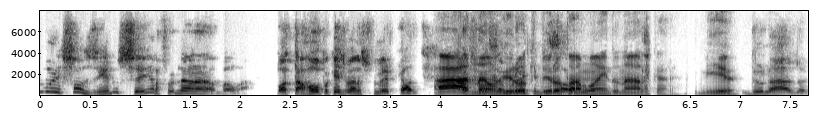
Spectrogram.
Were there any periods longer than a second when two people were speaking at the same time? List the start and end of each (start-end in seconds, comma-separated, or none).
4.2-5.6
